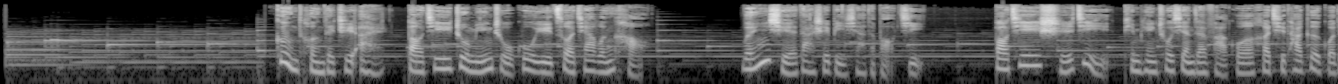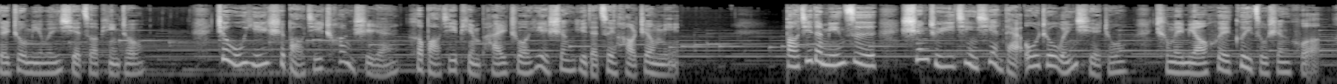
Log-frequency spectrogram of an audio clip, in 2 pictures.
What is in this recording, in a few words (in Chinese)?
女 专题, 国语女声配音; 宝玑; 全能配音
